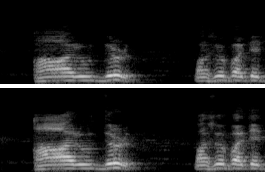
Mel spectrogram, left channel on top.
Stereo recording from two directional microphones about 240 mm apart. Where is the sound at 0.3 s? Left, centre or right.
Right.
